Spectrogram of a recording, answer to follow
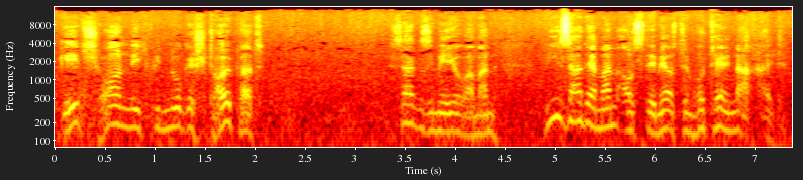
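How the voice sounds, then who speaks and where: An actor playing an urgent, distraught gentleman in a German-style horror audio drama. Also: on the high side, moderate pace, noisy background, natural voice. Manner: urgent, exclamatory. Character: agitated, distraught gentleman searching desperately in the night.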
